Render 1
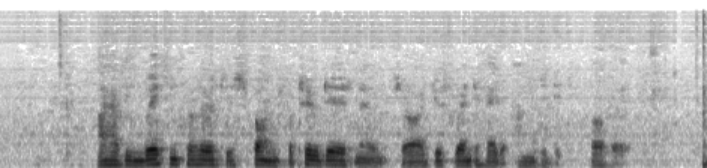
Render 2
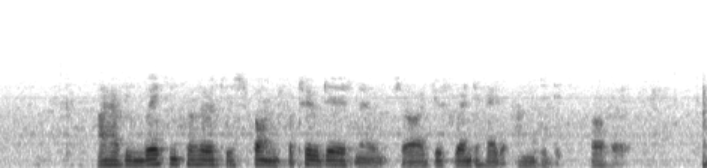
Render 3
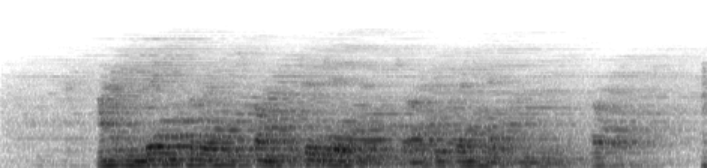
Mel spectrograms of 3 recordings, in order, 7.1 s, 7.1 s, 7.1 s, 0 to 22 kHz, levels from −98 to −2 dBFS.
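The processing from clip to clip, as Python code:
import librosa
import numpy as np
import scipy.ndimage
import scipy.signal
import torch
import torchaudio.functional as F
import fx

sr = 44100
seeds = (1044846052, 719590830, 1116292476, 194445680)

y1 = scipy.signal.sosfilt(scipy.signal.butter(4, 1700.0, 'lowpass', fs=sr, output='sos'), x)
y1 = y1 * 10.0 ** (-7.5 / 20.0)
y2 = fx.partial_stretch(y1, sr, pct=125)
y2 = fx.rev_shimmer(y2, sr, seeds[0], rt60_s=1.5, semitones=7, shimmer_db=-8, drr_db=-2.0)
y2 = y2 * 10.0 ** (5.5 / 20.0)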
